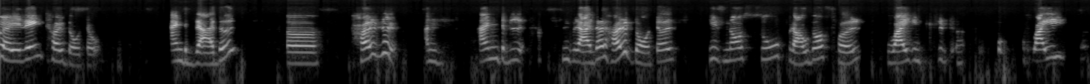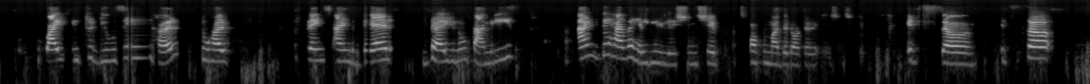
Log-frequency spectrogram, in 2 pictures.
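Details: Adult Indian woman who stutters, presenting on women and stuttering at a stuttering conference; stuttering.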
